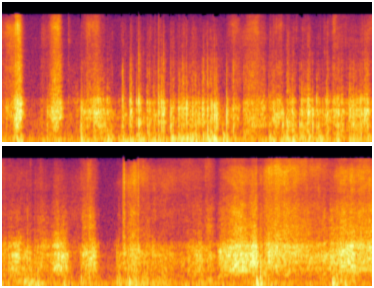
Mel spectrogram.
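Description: Long painted nails scratch and tap the surface and handles of a large, soft tan leather handbag lying on a wooden table. Dry, zipper-like rasping scrapes mix with quick soft taps, with the scratching growing louder and brighter toward the end.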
